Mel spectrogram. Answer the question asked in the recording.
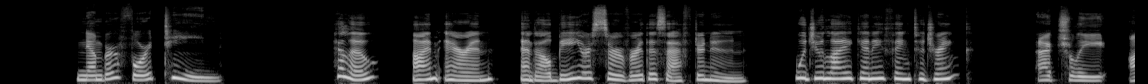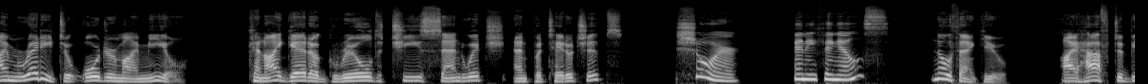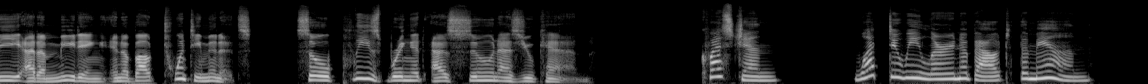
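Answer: He has a meeting in about 20 minutes.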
